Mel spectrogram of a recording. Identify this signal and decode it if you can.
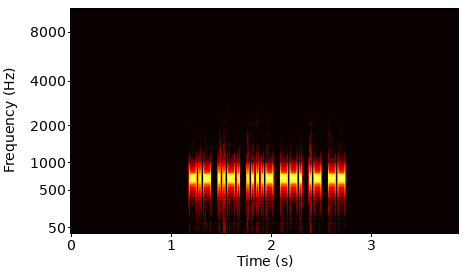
Morse code, heard as a keyed tone, about 49 wpm, 700 Hz. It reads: KF4GAM
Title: USA Call Signs - 6 Characters - 6x Character Spacing - 50wpm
